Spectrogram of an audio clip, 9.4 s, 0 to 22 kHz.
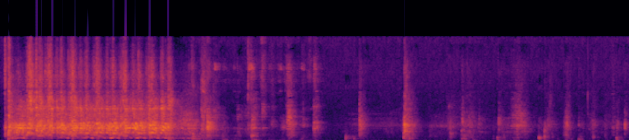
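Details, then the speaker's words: Renault Trafic with a junkyard Renault C1J S 7000 petrol engine, unrun for about 15 years and rebuilt by the owner, gets a long crank without firing, then uneven puffs and pops that never catch; ignition is 180° out from a reversed distributor gear. "j'ai l'impression que l'allumage il se fait à l'envers je vais voir ça c'est complètement le décalé"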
